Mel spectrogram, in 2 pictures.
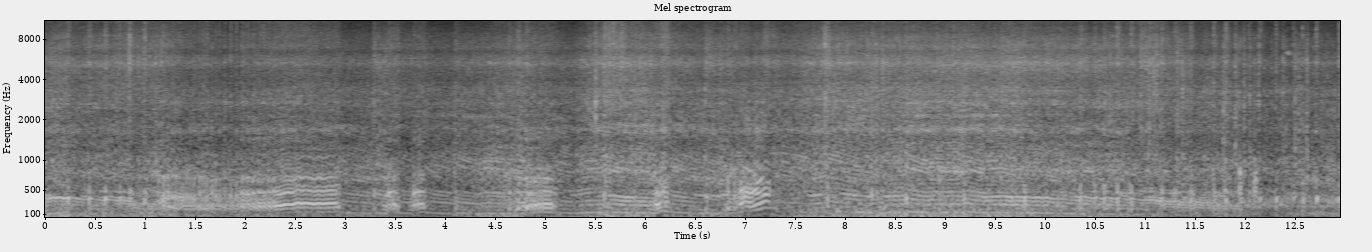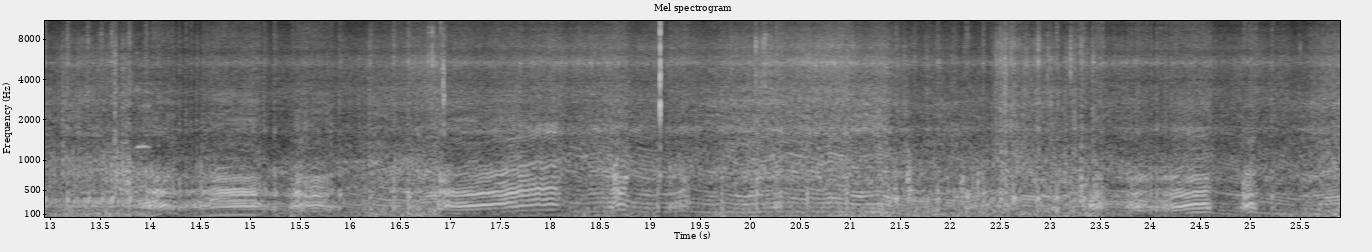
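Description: Tyres crunch over dry dirt and loose stones.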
